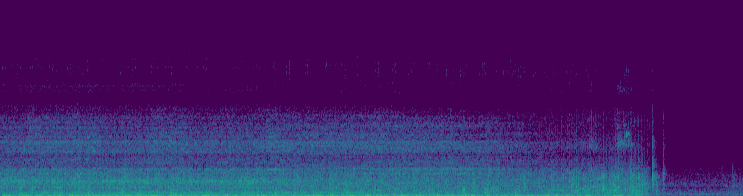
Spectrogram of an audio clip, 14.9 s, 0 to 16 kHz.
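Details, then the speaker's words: BMW E34 with GAZelle 406-engine fuel pump, fitted last year, droning very loudly, with loss of power at 5500 rpm and poor driving: loud steady drone over the even idle, stops with engine; clogged fuel pump strainer. "Короче, загудел как-то бензонасос, очень громко гудел."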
